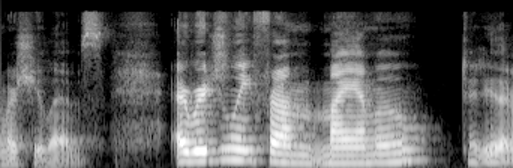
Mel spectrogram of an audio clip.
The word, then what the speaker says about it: Miami: I know your hometown is spelled Miami, and I always know it's not Miami. It's not pronounced Miami. That muh at the end. Muh, Muh. Miami. Yeah, that's new for us.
